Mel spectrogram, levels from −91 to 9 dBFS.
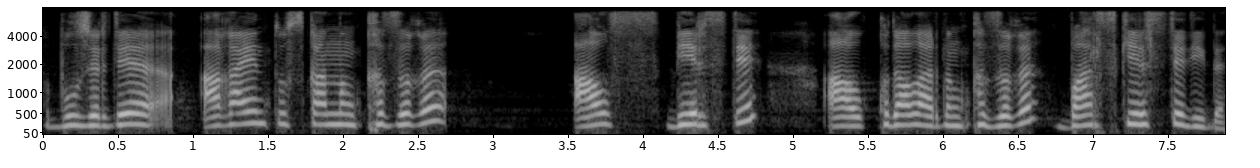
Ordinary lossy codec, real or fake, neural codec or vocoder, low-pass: none; real; none; 7.2 kHz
